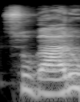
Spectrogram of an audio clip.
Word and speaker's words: Tsugaru: तो होकाइडो और होन्शु के बीच में TSUGARU स्पेलिंग है इसकी, सुगारू बोलते हैं, टी साइलेंट रहता है, तो सुगारू स्ट्रेट बोलते हैं होकाइडो और होन्शु के बीच में।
